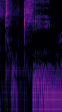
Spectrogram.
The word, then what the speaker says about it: Tolkien: I guess it's Tolkien. It's not Tolkien. It's Tolkien, right?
